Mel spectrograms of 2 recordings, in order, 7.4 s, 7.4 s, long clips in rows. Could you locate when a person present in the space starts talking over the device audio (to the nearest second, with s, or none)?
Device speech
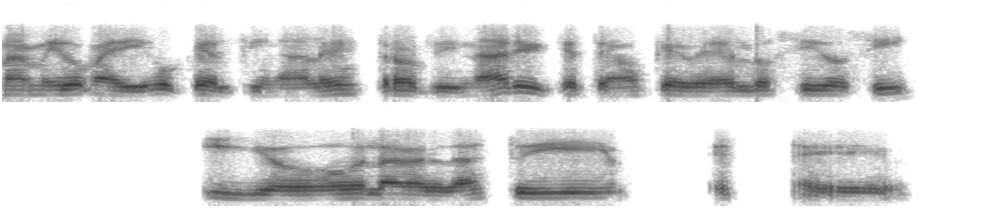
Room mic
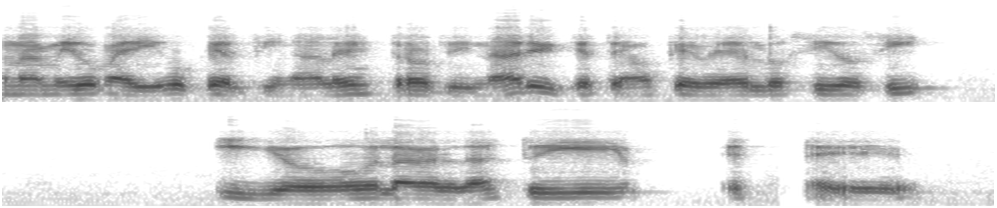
none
